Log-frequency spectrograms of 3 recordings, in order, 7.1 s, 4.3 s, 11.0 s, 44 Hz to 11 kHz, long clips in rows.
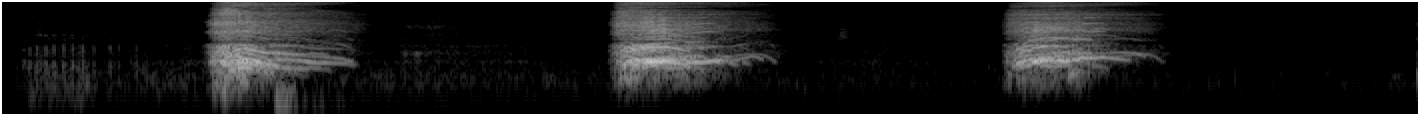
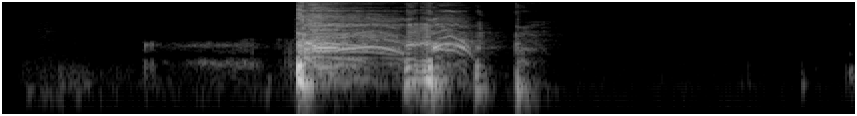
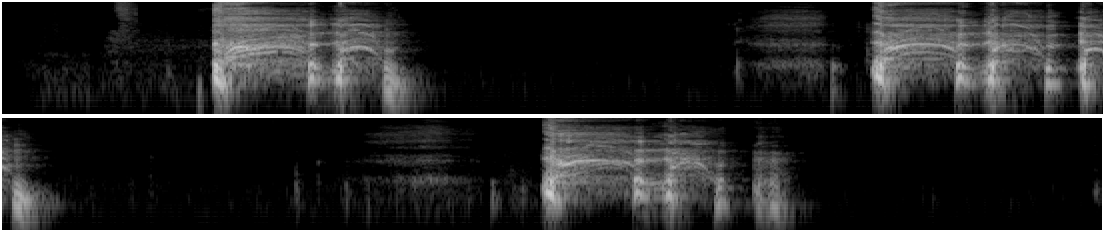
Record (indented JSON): {
  "exhalation_length": "7.1 s",
  "exhalation_amplitude": 11361,
  "exhalation_signal_mean_std_ratio": 0.36,
  "cough_length": "4.3 s",
  "cough_amplitude": 26485,
  "cough_signal_mean_std_ratio": 0.27,
  "three_cough_length": "11.0 s",
  "three_cough_amplitude": 31478,
  "three_cough_signal_mean_std_ratio": 0.35,
  "survey_phase": "beta (2021-08-13 to 2022-03-07)",
  "age": "45-64",
  "gender": "Male",
  "wearing_mask": "No",
  "symptom_cough_any": true,
  "symptom_shortness_of_breath": true,
  "symptom_sore_throat": true,
  "symptom_fatigue": true,
  "symptom_headache": true,
  "symptom_onset": "5 days",
  "smoker_status": "Never smoked",
  "respiratory_condition_asthma": false,
  "respiratory_condition_other": false,
  "recruitment_source": "Test and Trace",
  "submission_delay": "1 day",
  "covid_test_result": "Positive",
  "covid_test_method": "RT-qPCR",
  "covid_ct_value": 28.0,
  "covid_ct_gene": "ORF1ab gene",
  "covid_ct_mean": 28.9,
  "covid_viral_load": "320 copies/ml",
  "covid_viral_load_category": "Minimal viral load (< 10K copies/ml)"
}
